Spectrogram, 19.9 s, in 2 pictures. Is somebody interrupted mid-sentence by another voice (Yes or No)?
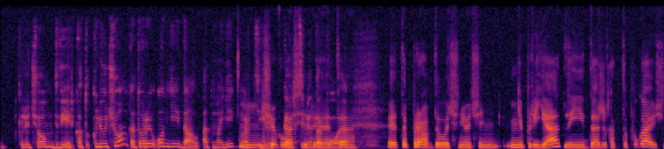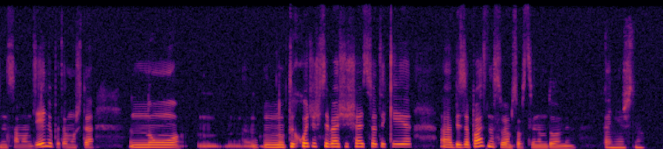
Yes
